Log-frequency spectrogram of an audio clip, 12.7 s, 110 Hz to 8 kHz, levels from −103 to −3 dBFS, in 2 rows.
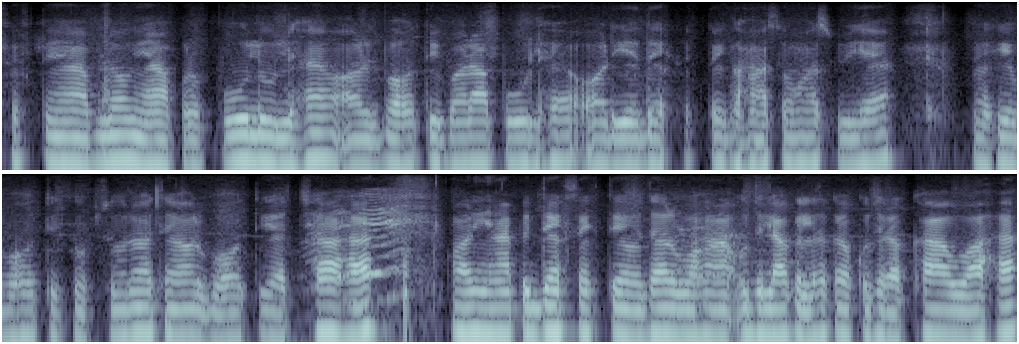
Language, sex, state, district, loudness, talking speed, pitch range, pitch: Hindi, male, Bihar, Araria, -33 LUFS, 230 wpm, 125-135 Hz, 130 Hz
